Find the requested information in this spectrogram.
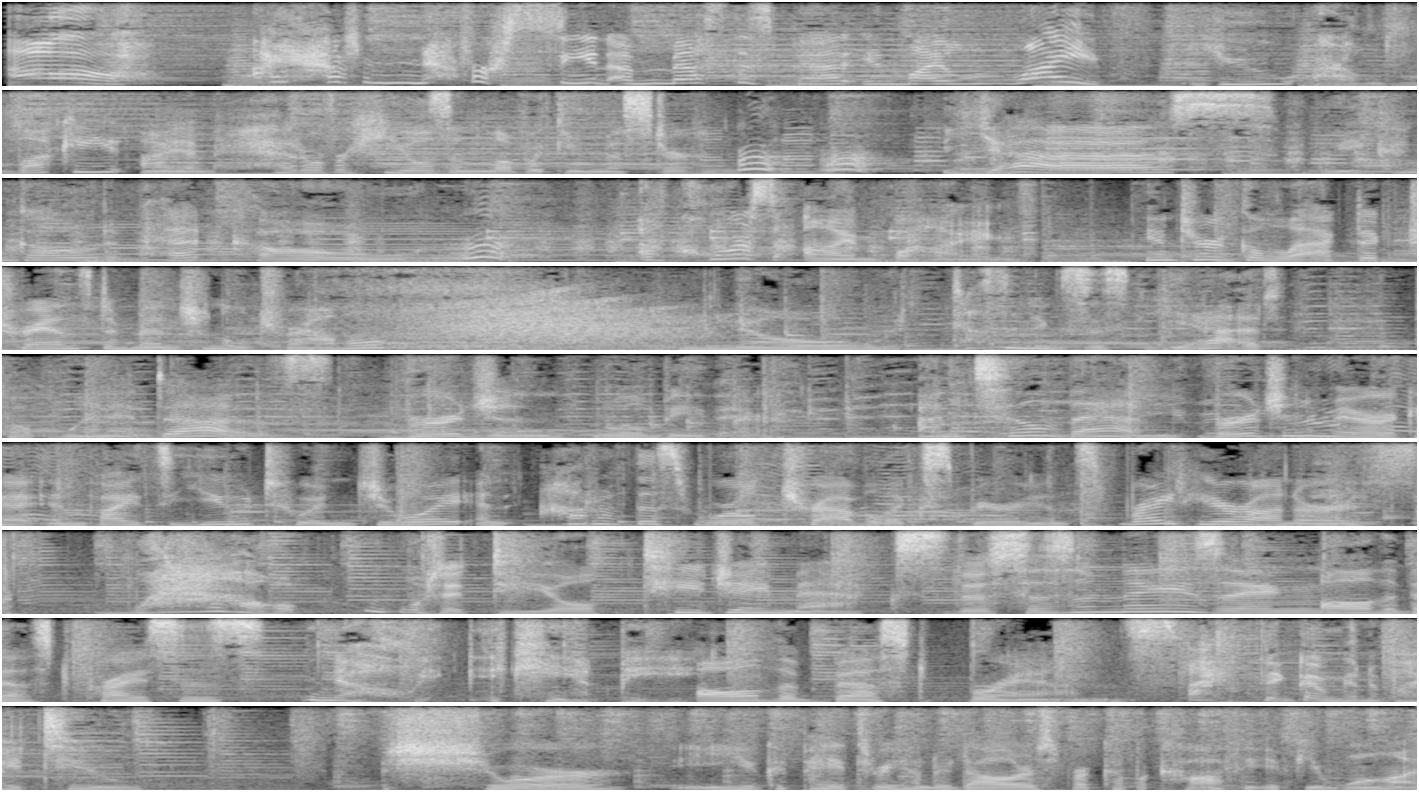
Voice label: Commercial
